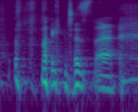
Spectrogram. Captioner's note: Robert laughs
